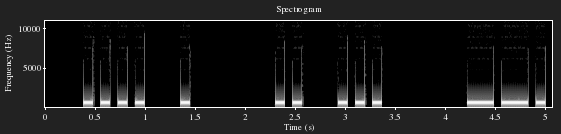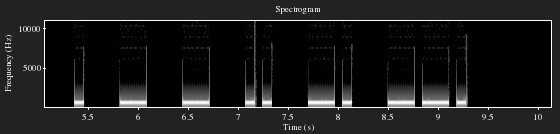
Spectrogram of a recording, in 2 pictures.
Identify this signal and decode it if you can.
Morse code, heard as a keyed tone, about 14 wpm, spaced as for 12 wpm, 680 Hz. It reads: HE IS GETTING
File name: Morsekurs / Witze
